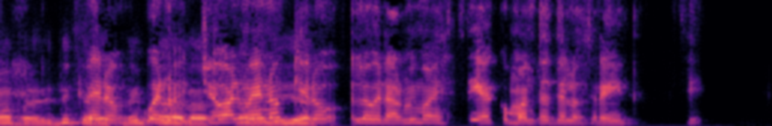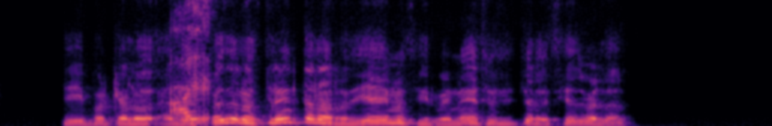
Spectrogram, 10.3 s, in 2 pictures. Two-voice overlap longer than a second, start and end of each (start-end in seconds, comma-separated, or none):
0.6-2.1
